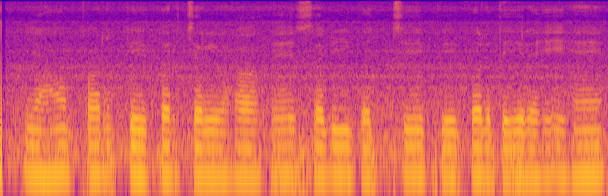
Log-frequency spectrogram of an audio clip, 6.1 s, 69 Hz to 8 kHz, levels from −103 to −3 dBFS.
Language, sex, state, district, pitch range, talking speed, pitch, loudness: Hindi, male, Uttar Pradesh, Hamirpur, 110-115 Hz, 130 wpm, 115 Hz, -24 LUFS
